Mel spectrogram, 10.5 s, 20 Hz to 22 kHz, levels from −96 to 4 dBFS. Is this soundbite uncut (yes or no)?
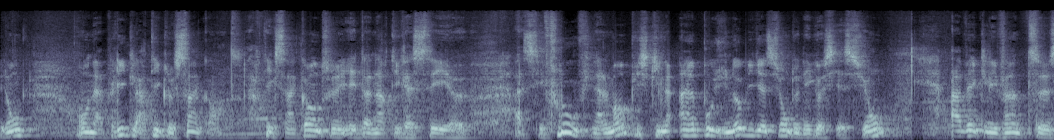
yes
